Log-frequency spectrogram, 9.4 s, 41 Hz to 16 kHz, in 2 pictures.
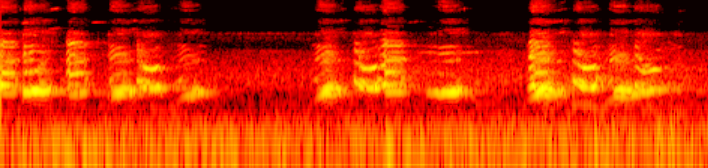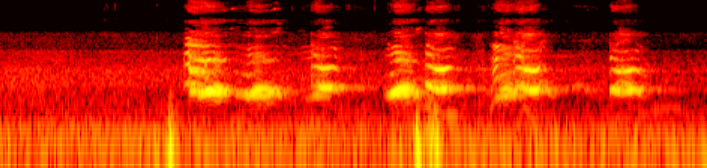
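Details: Beagles Athena and Zeus, both eleven, and three-year-old River hunting squirrels on April 21, 2020; loud, harmonic barks come in three clusters of quick, overlapping yelps separated by short pauses.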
